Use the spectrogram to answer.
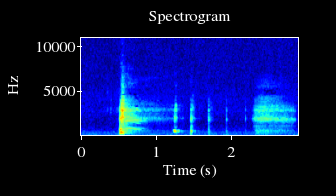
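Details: Papillon mix dog that often sneezes: one sharp sneeze, then a few soft snorts and a brief spoken blessing; owner jokingly asks if he has allergies.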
